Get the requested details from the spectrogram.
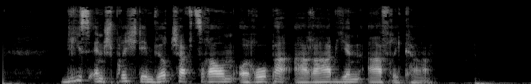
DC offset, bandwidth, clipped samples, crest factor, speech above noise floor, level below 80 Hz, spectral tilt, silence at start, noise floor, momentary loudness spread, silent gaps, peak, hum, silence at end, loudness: under 0.1%; 16.5 kHz; under 0.1%; 24 dB; 29 dB; -52 dBFS; -4 dB/octave; 0 s; -54 dBFS; 14 LU; none; -2 dBFS; none; 0.4 s; -25 LUFS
